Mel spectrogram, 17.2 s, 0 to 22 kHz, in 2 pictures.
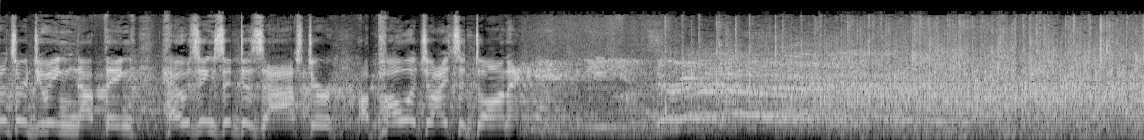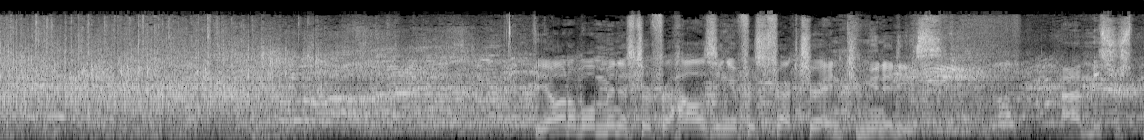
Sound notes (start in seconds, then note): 6.9 some Applause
